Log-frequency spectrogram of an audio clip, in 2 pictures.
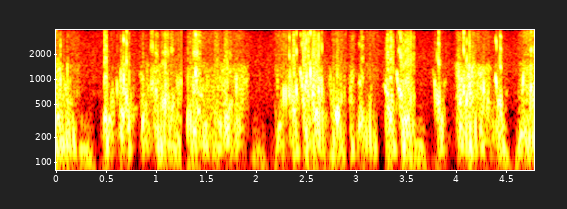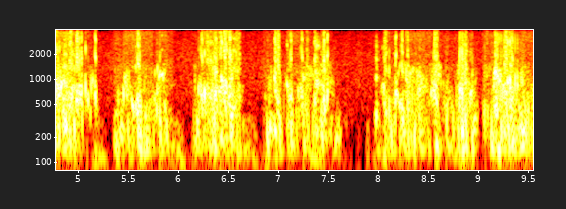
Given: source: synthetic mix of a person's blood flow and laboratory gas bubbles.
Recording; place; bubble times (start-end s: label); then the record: Doppler ultrasound of blood flow; precordium
0.00-0.23 s: bubbles
0.45-1.25 s: bubbles
1.28-1.94 s: bubbles
2.18-3.62 s: bubbles
3.76-3.91 s: bubbles
3.98-4.52 s: bubbles
4.62-5.23 s: bubbles
5.34-5.98 s: bubbles
6.12-6.67 s: bubbles
6.86-7.57 s: bubbles
7.95-9.01 s: bubbles
9.04-9.56 s: bubbles
From the record:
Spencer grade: 4 (maximum detectable bubble signal sounding continuously throughout systole and diastole of every cardiac period, and overriding the amplitude of the normal cardiac signals); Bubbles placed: anywhere in the cardiac cycle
